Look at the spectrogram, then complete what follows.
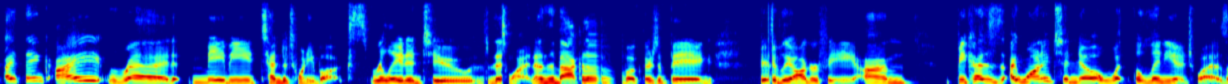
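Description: A woman's voice: mid-range voice, no room sound, muffled recording. A woman giving conversational interview answers as a guest author, explaining informally with lots of "like" and "you know".

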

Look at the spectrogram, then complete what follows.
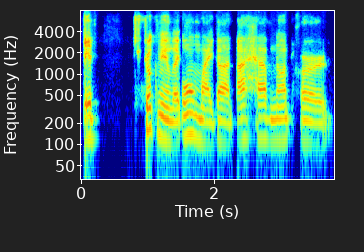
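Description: A man's voice: mid-range voice, fairly even intonation, a little slow, no echo, highs cut off. A middle-aged man from Nepal with a Nepali accent, telling his personal story as an interview guest. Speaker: podcast guest, medical student.

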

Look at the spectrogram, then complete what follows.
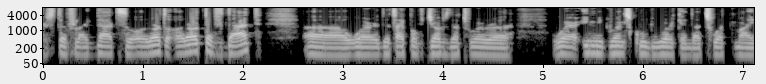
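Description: A man from Brussels, answering interview questions in a halting, word-searching way. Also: fairly low pitch, dark tone, dry recording, low-quality recording. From Brussels, Belgium. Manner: hesitant, halting, searching for words. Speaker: podcast guest, consultant.

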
